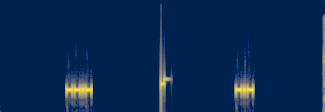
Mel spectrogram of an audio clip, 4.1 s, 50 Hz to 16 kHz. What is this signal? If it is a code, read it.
Morse code, heard as a keyed tone, about 50 wpm, 700 Hz. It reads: Q K
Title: Single Character (Letter:Number:Punctuation:Prosign) 50wpm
